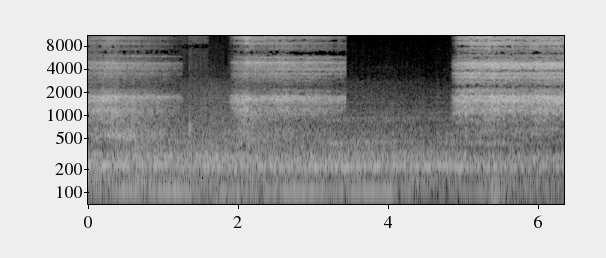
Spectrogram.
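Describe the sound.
A voice imitates soft, slightly labored sleeping breath: a few slow, airy inhales and exhales with brief pauses between them, steady, with no talking.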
